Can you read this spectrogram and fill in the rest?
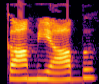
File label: "kamyab", Punjabi; ਕਾਮਯਾਬ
